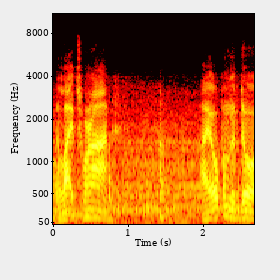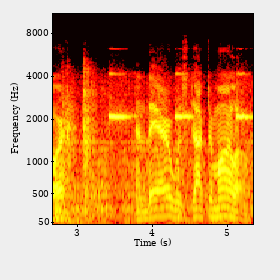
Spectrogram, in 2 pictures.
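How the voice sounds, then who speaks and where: A man's voice: mid-range voice, unhurried, heavy background noise, natural voice. A man playing a haunted witness who recounts a terrifying encounter with tense drama in 1960s radio style. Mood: grave, haunted. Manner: tense, dramatic first-person storytelling. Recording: muffled old radio recording with music.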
